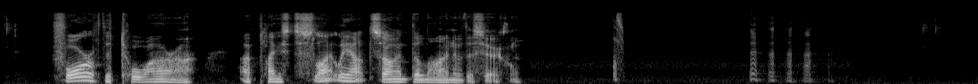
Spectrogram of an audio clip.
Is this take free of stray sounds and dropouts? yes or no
no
